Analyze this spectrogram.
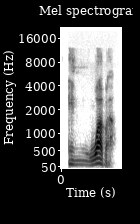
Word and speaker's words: Nwaba: a ser Olaseni o David Nwaba, en Guava. Importante la pronunciación.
